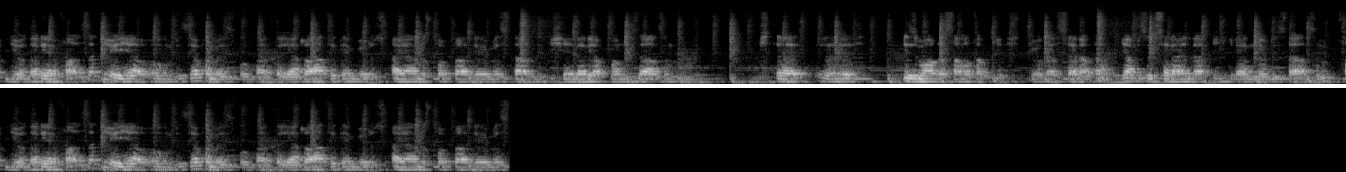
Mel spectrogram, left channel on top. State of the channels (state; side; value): drops out; right; at 5.1 s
